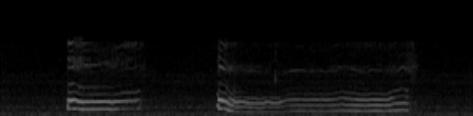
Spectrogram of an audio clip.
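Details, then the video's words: Two whines from a female Pomeranian that wants goldfish crackers: a short steady whine, then a longer one that starts high, drops, and holds a wavering gurgling tone for over a second. "pomeranian making gurgling whine noises"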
